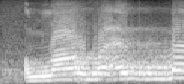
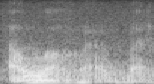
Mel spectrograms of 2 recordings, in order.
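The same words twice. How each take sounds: First: It is said loudly, with a strong voice. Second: It is said softly, like casual conversation. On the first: The speaker calls it right. "Harus kenceng" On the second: The speaker calls it wrong. "Jangan seorang muadzin itu seperti bicara sama temannya yang dekat"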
